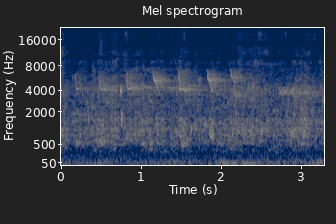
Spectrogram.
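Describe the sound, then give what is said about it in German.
Gently splashing, flowing water of a stream makes a soft, steady babble, with faint high chirps repeating above it. “Und je mehr du eintauchst in dieses Plätschern, in das Fließen des Wassers,”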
